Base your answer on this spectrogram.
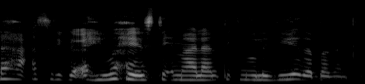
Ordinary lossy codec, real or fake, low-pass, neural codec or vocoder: none; real; 14.4 kHz; none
